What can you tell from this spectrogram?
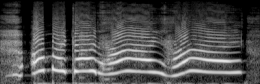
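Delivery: very high, loud squeaky dog greeting; excited dog voice. Retold or imitated. Voicing her excited dog at the door, squeaky and high. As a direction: voice the dog bursting with joy. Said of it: "He was like".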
